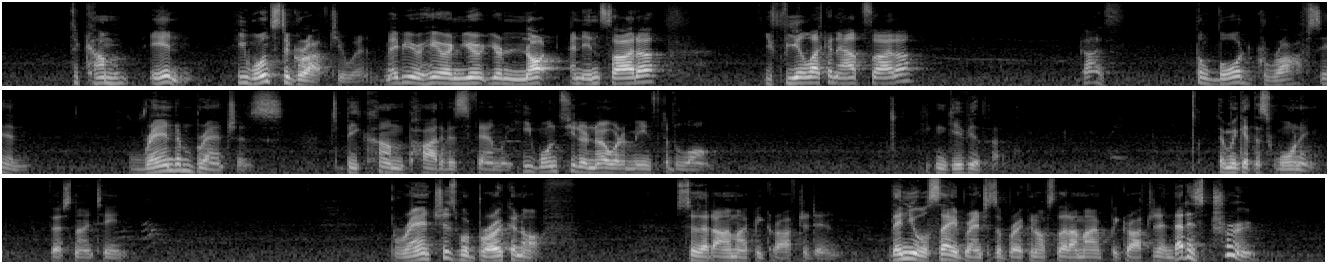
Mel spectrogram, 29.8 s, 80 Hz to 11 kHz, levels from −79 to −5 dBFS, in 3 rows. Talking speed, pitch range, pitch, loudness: 175 wpm, 130-170 Hz, 160 Hz, -29 LUFS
